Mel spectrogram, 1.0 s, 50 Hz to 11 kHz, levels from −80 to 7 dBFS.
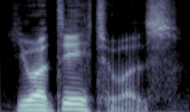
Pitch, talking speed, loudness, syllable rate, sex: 120 Hz, 315 wpm, -17 LUFS, 7.1 syllables/s, male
